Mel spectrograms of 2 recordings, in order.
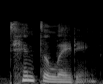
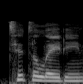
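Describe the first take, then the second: First: An extra n sound follows the first vowel. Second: The first syllable has no n sound. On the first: The speaker calls it wrong. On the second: The speaker calls it right.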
